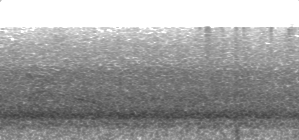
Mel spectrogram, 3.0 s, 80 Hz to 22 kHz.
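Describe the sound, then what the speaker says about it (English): Stadium crowd roaring in the College Football 25 video game during a third-down defensive stand, a dense, steady wall of cheering noise held at a constant loud level with no distinct voices standing out. "Decibels rising as the crowd gets behind this defense on 3rd down."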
